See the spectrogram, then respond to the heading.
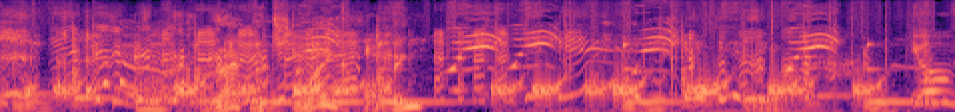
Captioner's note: all giggle; all squeak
